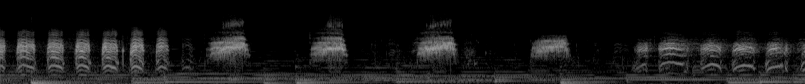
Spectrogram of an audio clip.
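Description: Background music with slow, sustained low notes, over birds calling: a quick run of short calls, about five a second, at the start and again near the end, and between them four single rasping calls about a second apart.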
